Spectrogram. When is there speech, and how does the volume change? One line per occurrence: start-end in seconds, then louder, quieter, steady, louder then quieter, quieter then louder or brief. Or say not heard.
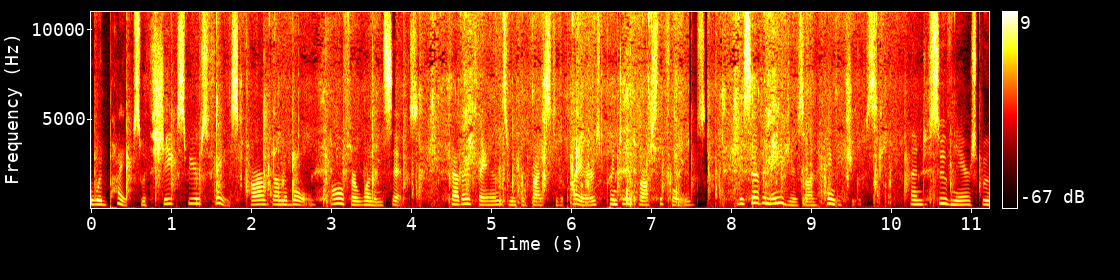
0.0-11.1 steady.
